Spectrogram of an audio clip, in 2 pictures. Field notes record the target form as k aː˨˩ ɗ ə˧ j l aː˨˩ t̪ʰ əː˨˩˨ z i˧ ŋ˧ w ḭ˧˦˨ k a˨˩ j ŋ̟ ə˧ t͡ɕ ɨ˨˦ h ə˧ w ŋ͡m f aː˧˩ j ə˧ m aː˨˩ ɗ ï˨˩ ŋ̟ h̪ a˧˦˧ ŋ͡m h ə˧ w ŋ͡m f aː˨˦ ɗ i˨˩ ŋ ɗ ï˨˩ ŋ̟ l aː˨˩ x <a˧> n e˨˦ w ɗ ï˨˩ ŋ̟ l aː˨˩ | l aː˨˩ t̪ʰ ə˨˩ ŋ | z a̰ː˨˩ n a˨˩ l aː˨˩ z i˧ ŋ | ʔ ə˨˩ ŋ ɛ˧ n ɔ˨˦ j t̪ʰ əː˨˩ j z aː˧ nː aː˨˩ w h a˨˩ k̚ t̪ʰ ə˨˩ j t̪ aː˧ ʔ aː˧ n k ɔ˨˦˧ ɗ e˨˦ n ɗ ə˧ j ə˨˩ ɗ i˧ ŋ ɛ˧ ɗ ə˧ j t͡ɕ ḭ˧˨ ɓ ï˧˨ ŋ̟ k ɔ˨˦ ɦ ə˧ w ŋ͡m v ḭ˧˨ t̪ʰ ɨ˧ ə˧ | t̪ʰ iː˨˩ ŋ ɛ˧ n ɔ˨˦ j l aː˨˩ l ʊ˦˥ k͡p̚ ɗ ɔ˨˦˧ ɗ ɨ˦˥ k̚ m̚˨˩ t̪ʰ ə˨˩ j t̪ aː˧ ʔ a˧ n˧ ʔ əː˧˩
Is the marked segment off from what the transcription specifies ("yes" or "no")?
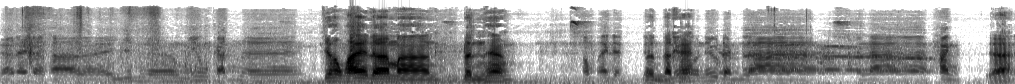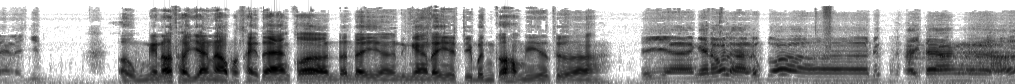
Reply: yes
